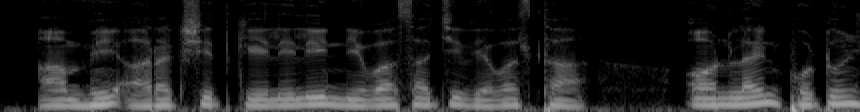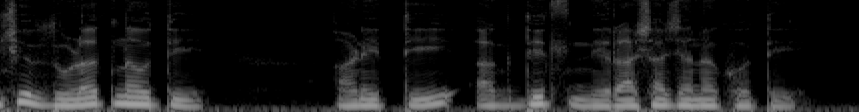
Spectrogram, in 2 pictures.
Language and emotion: Marathi, sad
